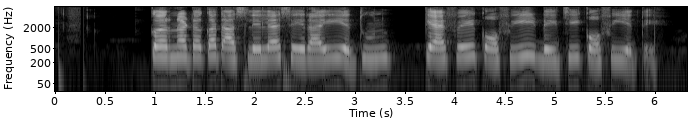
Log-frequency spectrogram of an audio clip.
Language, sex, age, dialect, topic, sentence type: Marathi, female, 18-24, Standard Marathi, agriculture, statement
